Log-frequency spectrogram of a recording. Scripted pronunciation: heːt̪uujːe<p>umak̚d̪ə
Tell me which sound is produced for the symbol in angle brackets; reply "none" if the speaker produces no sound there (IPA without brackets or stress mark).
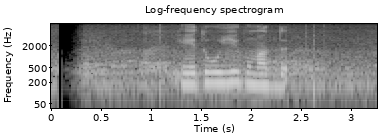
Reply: k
